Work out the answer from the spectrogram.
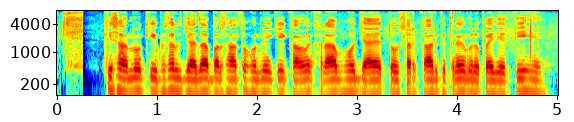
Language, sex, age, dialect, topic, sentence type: Hindi, male, 18-24, Kanauji Braj Bhasha, agriculture, question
